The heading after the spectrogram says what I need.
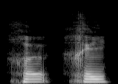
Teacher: comme si tu te raclais un petit peu la gorge. Ça va faire r. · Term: la J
